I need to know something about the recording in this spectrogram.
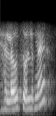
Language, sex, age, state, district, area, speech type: Tamil, female, 45-60, Tamil Nadu, Thanjavur, rural, conversation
